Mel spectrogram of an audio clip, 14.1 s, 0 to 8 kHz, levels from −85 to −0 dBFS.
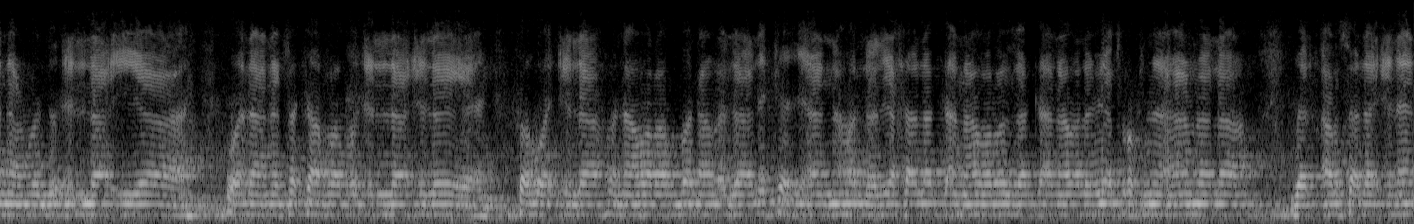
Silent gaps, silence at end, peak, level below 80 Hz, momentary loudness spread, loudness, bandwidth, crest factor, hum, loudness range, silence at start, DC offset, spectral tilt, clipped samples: none; 0 s; -18 dBFS; -56 dBFS; 3 LU; -32 LUFS; 6.8 kHz; 14 dB; none; 1 LU; 0 s; under 0.1%; -7.5 dB/octave; under 0.1%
